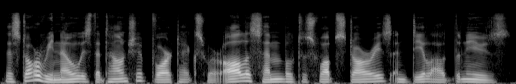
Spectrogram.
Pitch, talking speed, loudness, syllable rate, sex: 125 Hz, 220 wpm, -20 LUFS, 5.2 syllables/s, male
